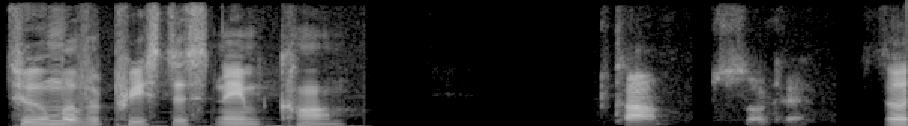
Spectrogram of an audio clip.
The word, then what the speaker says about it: Khaem: it's a tomb of a priestess named Calm. Tom. Okay. So it's spelled Khaem.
